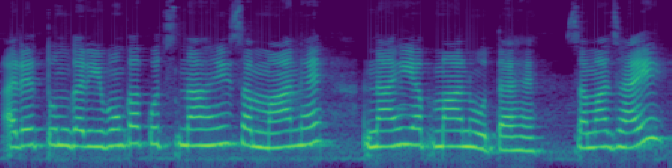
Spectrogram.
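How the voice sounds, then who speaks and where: The lo-fi recording captures a woman's very high, slightly bright voice, fairly even in intonation and at normal speed. She acts as a harsh, stingy mother-in-law in a homemade family web drama, scolding and taunting her daughter-in-law while repeating demands.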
